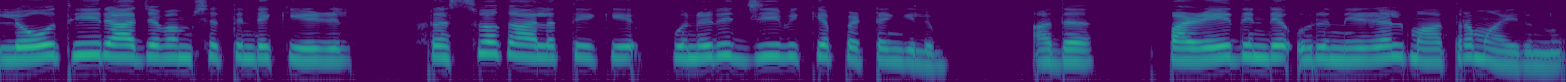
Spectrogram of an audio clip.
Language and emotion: Malayalam, neutral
